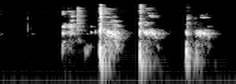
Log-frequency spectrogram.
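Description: A person breaks into a coughing fit: several harsh, loud coughs in quick succession, each a short burst separated by brief pauses.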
